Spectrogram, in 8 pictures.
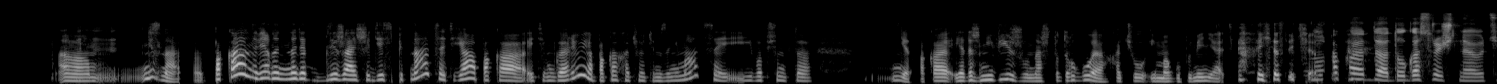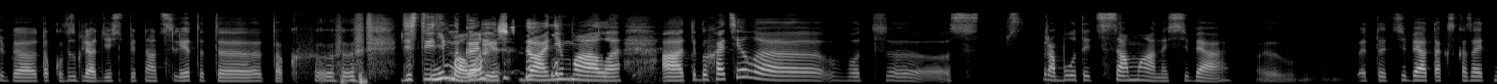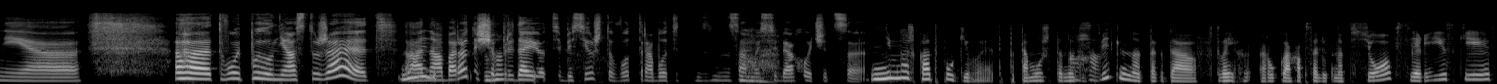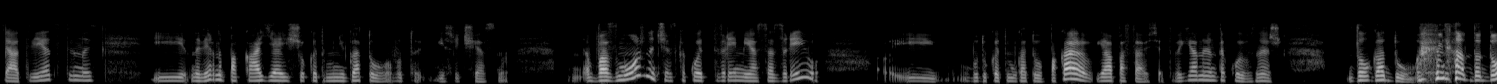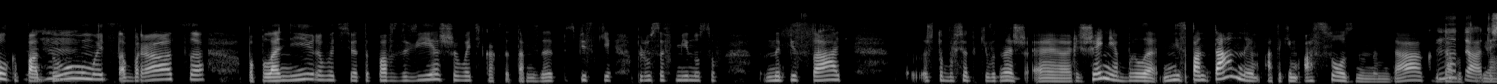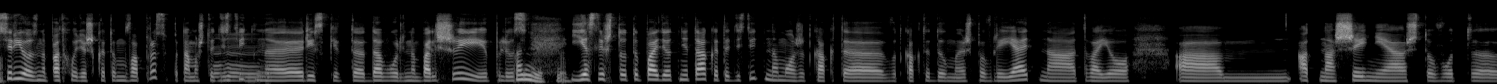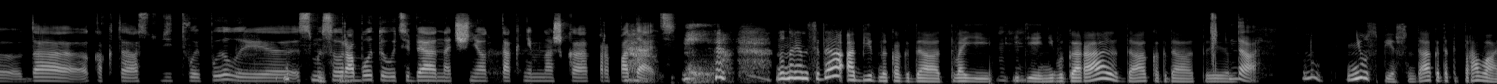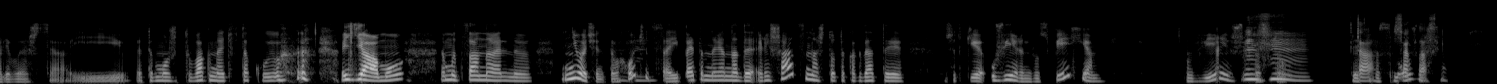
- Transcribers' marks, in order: chuckle; laughing while speaking: "если"; tapping; chuckle; laugh; exhale; chuckle; background speech; other noise; chuckle; other background noise; chuckle
- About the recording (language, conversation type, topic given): Russian, podcast, Что для тебя важнее: деньги или смысл работы?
